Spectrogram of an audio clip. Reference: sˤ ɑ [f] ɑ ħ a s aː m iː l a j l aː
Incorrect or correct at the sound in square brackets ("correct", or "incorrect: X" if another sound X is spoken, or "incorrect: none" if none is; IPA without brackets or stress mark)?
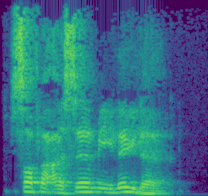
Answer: correct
